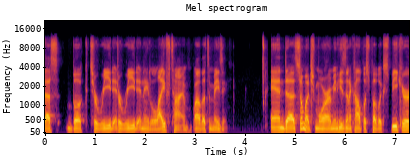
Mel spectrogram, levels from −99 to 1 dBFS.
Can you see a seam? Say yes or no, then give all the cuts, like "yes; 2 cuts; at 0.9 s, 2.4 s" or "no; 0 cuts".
yes; 2 cuts; at 1.4 s, 4.4 s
